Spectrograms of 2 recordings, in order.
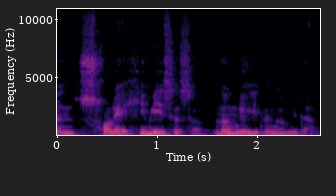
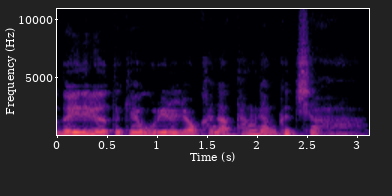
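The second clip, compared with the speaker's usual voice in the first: loud, higher-pitched angry protest, slowing at the end; indignant outcry; 4 semitones higher, 6 dB louder than usual. Acted. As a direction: cry out to silence the prophet. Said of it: "외치고 또 조롱하고". (분개하여 크게 외치는 목소리)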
